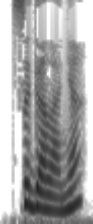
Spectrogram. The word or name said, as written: segalanya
